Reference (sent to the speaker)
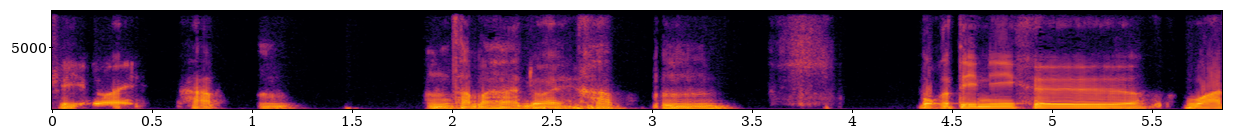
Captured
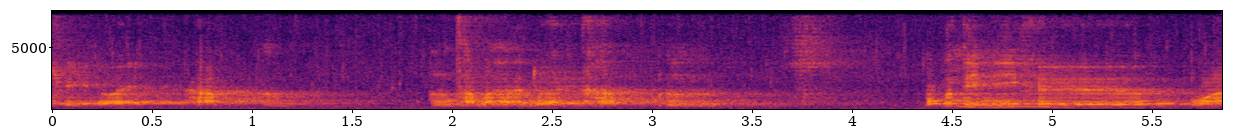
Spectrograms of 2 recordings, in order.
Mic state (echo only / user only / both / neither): both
